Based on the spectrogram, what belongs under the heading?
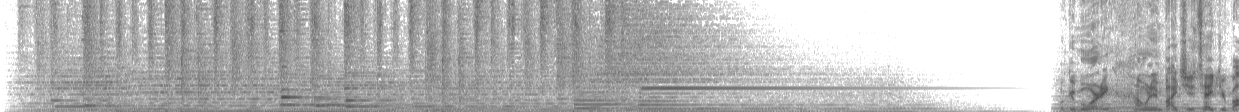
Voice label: Sermon English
